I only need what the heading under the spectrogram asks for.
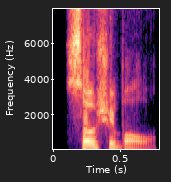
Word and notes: sociable: American English

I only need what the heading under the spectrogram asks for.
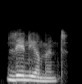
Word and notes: lineament: Indian

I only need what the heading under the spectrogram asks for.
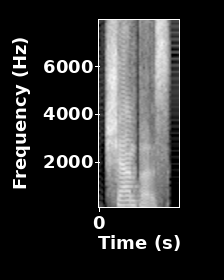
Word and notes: champers: Indian

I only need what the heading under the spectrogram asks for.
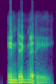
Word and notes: indignity: American English

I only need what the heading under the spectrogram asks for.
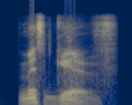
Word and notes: misgive: British English

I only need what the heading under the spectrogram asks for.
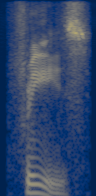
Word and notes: freeze: American English

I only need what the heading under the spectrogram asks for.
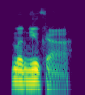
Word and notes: manuka: British English

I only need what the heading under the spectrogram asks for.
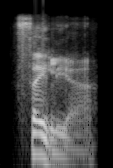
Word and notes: failure: British English

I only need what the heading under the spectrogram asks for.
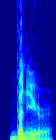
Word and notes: veneer: American English

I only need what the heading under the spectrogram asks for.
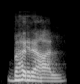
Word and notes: bharal: Indian

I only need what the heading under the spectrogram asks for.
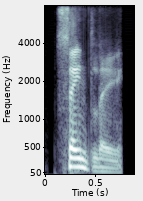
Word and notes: saintly: British English

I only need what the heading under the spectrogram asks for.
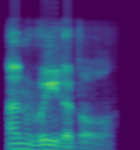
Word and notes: unreadable: British English

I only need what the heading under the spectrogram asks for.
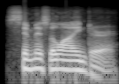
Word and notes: Semicylinder: American English

